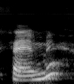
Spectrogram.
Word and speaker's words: femme: Então, apesar de se escrever femme, a gente fala femme, ok?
